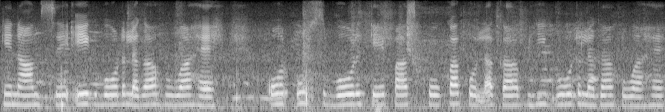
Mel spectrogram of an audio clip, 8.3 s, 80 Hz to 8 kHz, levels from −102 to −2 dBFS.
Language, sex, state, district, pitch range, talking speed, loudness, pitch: Hindi, female, Chandigarh, Chandigarh, 210-225 Hz, 150 wpm, -17 LUFS, 215 Hz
